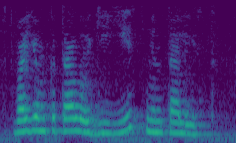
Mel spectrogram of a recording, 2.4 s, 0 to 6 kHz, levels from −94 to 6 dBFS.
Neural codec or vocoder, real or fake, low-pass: none; real; 5.4 kHz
